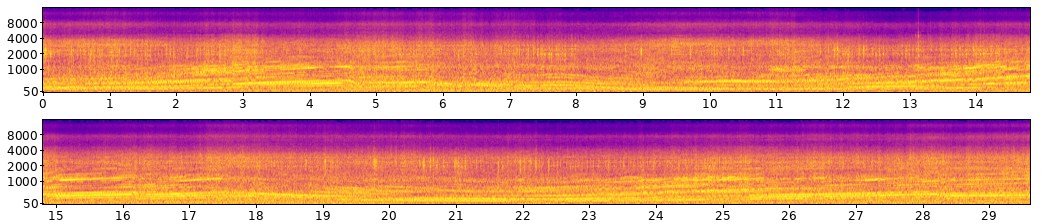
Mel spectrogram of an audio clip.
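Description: Motorcycle engine running hard on a racetrack, its pitch sweeping up and down every few seconds as the rider accelerates out of corners and eases off into them. Heavy wind rush on the onboard microphone runs under it.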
